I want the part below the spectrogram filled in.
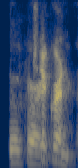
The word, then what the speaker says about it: Chychrun: Chychrun.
